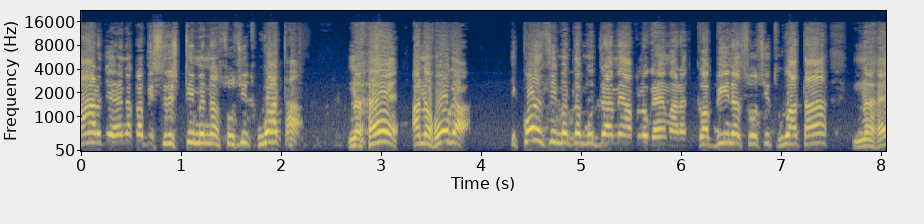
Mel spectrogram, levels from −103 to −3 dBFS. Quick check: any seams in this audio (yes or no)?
no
